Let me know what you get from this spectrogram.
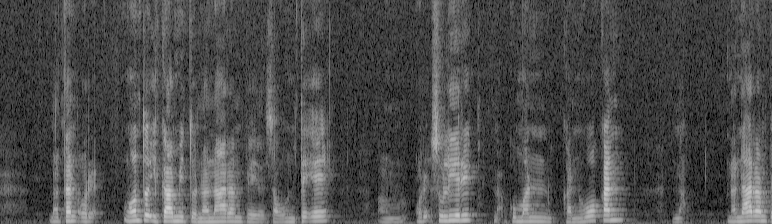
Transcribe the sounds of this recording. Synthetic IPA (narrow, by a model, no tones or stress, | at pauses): nat̪anɔɾɛʔ | ŋɔnt̪ɔikamit̪ɔnanaɾampesaunt̪eʔe | mɔɾɛʔsuliɾik̚na̰ʔkumankanwokanː | aʔ | nanaɾampe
